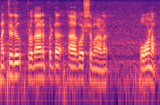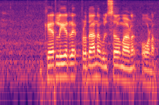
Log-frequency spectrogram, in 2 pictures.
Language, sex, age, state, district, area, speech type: Malayalam, male, 45-60, Kerala, Kottayam, rural, spontaneous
